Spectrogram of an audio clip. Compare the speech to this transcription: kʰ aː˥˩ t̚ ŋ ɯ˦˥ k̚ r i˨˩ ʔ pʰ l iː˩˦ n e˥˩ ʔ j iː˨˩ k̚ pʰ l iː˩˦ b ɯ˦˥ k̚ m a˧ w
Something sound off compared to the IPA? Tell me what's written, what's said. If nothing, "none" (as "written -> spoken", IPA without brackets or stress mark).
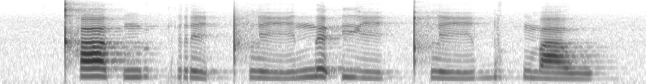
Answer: none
